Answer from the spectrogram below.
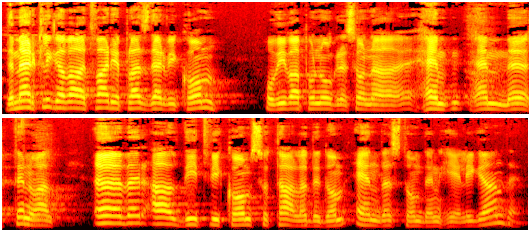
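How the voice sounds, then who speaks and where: Middle-aged male preacher, fairly high voice, lively storytelling sermon delivery. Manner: storytelling, animated, addresses listeners directly. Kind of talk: sermon with personal testimony.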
